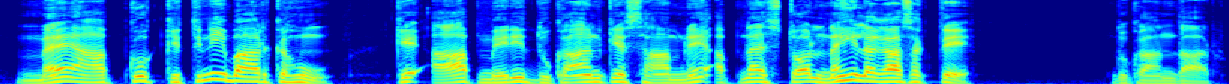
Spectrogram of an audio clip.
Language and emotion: Urdu, angry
